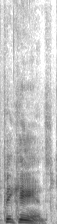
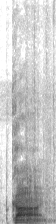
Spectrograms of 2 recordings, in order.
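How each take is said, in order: First: "pecans" with stress up front, PEE-cans; the other folks' PEE-cans. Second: "Pecan" with a long open KAHN; Pecan as puh-KAHN. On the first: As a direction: say "pecans" like pee-cans, first syllable long. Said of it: "Some people pronounce this pecans". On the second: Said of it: "That's how we pronounce it around here". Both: Shown as a demonstration.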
